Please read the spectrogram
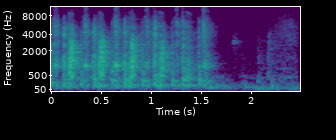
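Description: A man laughing in quick, breathy pulses that stop near the end.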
